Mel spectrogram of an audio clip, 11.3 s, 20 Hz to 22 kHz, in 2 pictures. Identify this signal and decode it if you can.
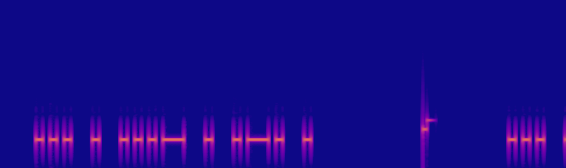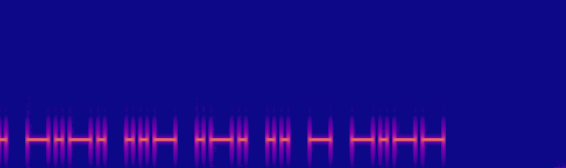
Morse code, heard as a keyed tone, about 17 wpm, 700 Hz. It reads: SEVERE SECURITY
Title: Sentences from Top 1400 Words - New Word Drill Alt - 17wpm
